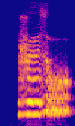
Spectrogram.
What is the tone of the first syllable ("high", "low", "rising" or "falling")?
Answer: low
